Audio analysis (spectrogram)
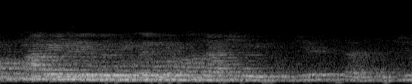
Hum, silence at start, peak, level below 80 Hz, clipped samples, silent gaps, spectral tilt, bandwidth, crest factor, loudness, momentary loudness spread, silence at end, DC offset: none; 0 s; -12 dBFS; -72 dBFS; under 0.1%; none; -9 dB/octave; 6.4 kHz; 16 dB; -27 LUFS; 12 LU; 0 s; under 0.1%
